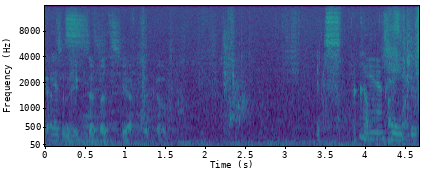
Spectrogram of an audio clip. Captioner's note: mumbling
